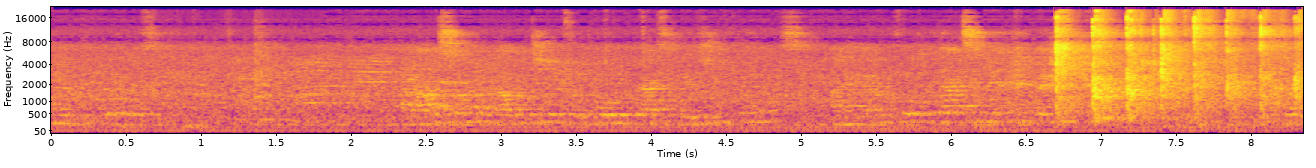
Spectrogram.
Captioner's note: applause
